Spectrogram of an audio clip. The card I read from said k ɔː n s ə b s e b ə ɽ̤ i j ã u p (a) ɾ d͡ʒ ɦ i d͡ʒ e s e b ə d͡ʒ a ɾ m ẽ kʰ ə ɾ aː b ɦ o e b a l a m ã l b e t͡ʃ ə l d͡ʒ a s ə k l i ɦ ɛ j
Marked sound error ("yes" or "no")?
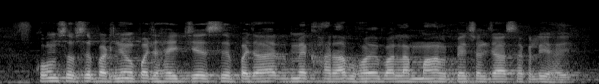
yes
